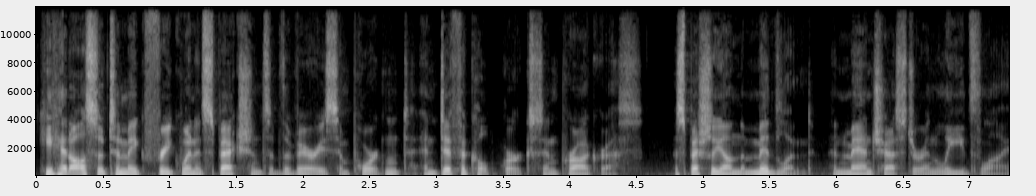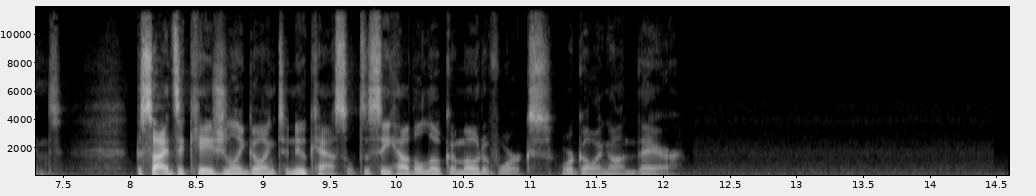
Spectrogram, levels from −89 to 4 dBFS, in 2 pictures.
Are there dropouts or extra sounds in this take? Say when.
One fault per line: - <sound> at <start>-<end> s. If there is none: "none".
none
